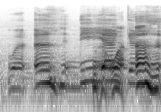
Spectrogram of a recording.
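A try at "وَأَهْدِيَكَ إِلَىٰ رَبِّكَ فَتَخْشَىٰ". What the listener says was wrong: Itu tak lepas, kena lepas kan. Wa itu pun tak lepas. Wa ahdiyaka Nak kena urut lah makcik. Nak bagi keluar suara tu bagi habis kan. Makcik kapit wa ahdiyaka ila. Yang tu kapit suara. Makcik kena buat keluar habis kan.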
